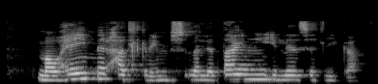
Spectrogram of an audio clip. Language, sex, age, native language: Icelandic, female, 18-19, Icelandic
